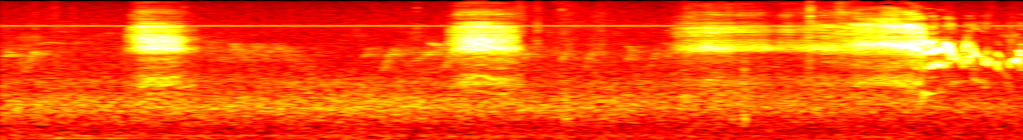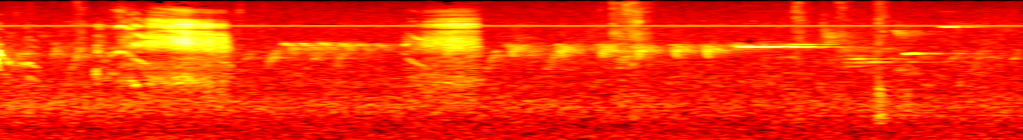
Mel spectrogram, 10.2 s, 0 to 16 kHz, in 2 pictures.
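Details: California scrub jay near its nest in early April, recorded on a GoPro Hero3+: a series of harsh, raspy bursts at irregular intervals, with a louder cluster midway, mixed with faint chirps and thin whistles from other birds.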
